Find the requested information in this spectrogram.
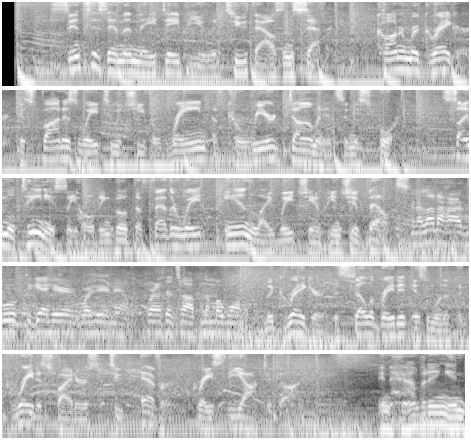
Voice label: TV Narration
